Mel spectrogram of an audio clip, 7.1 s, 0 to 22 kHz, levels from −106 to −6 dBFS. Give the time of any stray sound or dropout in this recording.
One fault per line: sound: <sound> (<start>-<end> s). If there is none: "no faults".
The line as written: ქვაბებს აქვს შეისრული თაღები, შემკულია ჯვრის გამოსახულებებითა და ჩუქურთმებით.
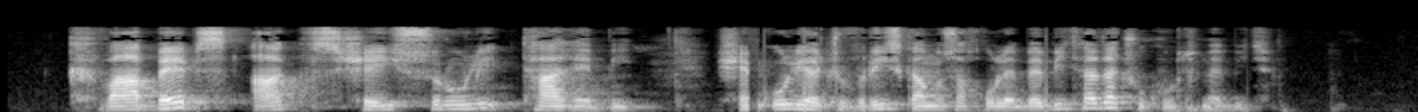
sound: dropout (3.7-3.8 s)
